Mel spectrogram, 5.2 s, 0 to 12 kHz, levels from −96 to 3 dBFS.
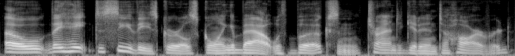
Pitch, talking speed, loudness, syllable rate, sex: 130 Hz, 200 wpm, -19 LUFS, 4.2 syllables/s, female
